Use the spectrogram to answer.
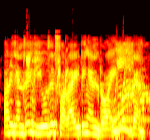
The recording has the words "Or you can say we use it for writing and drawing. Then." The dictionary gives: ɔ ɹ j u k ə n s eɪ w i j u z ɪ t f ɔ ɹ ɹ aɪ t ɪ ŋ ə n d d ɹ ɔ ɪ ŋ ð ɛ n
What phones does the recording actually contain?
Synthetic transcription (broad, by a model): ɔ ɹ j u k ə n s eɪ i j u z ɪ t f ɔ ɹ l aɪ t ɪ ŋ ə n d d ɹ ɔ ɪ ŋ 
